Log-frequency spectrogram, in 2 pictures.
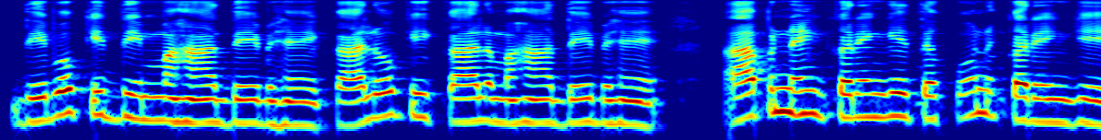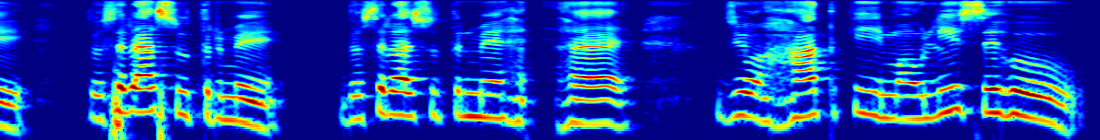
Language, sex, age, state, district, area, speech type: Hindi, female, 60+, Bihar, Samastipur, urban, spontaneous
